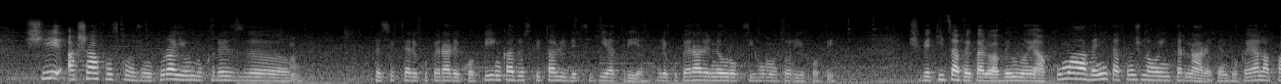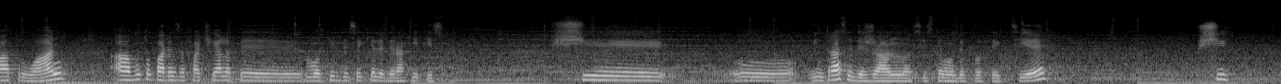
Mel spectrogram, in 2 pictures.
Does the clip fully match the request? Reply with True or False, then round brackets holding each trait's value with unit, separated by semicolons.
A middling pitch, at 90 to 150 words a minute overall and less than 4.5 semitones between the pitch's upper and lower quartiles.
True (175 Hz; 140 wpm; 3.7 semitones)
